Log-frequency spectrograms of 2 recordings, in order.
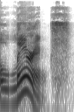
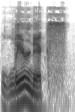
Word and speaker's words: larynx: a capitalized brand name the larynx mispronounced larnix by donnie most is another name for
